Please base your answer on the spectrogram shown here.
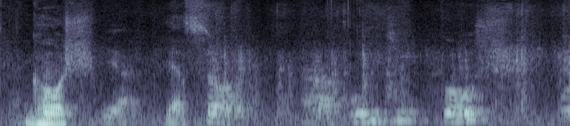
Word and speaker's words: Ghosh: And our lecturer is, I forgot to confirm the pronunciation of her last name. It's just Ghosh. Ghosh.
